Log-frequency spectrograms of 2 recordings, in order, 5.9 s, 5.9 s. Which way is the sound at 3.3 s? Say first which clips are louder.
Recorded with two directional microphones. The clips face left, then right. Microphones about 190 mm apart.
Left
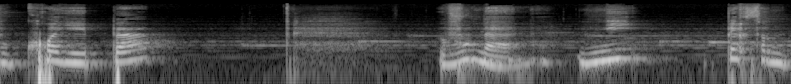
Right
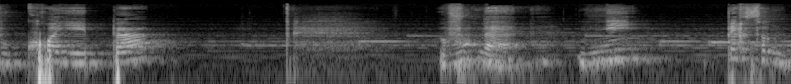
Left 8 dB; 45° left (ahead or behind).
